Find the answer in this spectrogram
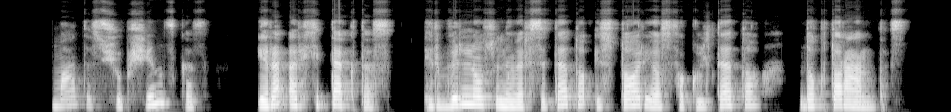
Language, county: Lithuanian, Kaunas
